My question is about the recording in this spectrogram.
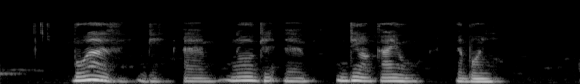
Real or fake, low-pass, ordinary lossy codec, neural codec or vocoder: real; 7.2 kHz; AAC, 64 kbps; none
